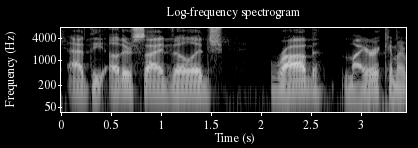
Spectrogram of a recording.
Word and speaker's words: Myrick: is a coach at The Other Side village Rob Myck am I pronounce that correctly yes you are thanks for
